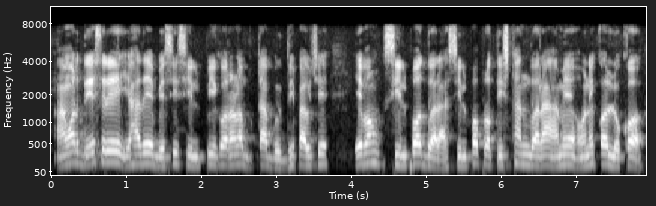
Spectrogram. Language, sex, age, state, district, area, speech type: Odia, male, 18-30, Odisha, Nuapada, urban, spontaneous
